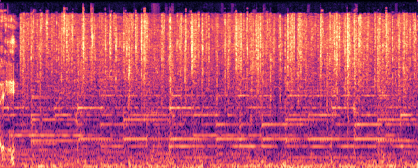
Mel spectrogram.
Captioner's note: wood crackling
